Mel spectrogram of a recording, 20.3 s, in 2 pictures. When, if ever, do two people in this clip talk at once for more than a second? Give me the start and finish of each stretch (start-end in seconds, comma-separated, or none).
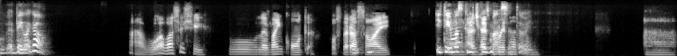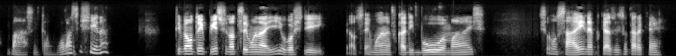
6.7-8.0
